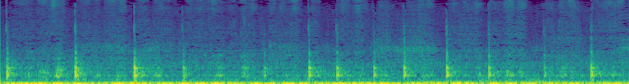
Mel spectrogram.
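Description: Stylus writing on a tablet screen: irregular light taps and scratches, several a second, as handwritten letters are formed.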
